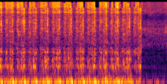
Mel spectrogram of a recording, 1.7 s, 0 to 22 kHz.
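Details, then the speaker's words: 2004 Toyota Celsior 3UZ V8, cold, heard at the tailpipe: uneven, stumbling low thumps at idle. It smooths out around 2000–3000 rpm as it warms, with no engine codes stored. Rough idle, cause not found. "listen to it right it is actually cold we might just let it warm up so I can do a backtack comparison leten do it out the back so using our ears we know something's not right"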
